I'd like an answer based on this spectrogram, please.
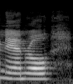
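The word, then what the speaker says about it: Nannerl: and they call her nan roll they call her nanrel and they call wolfgang wolf roll and thank god that i read the audiobook because without the german pronunciation of this i was gonna have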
